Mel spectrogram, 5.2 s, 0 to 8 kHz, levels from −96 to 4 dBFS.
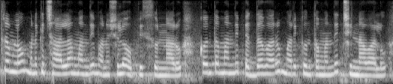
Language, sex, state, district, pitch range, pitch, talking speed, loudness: Telugu, female, Telangana, Mahabubabad, 230-285 Hz, 255 Hz, 105 wpm, -12 LUFS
